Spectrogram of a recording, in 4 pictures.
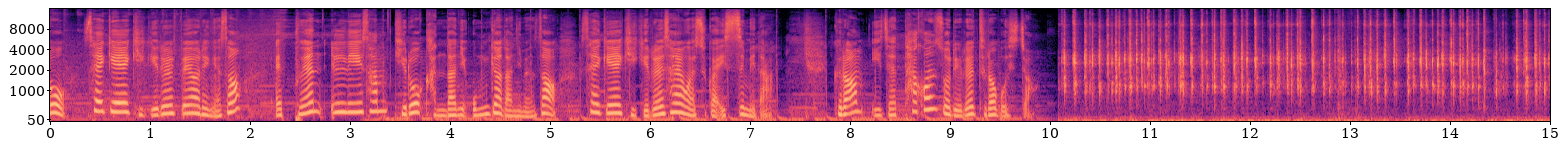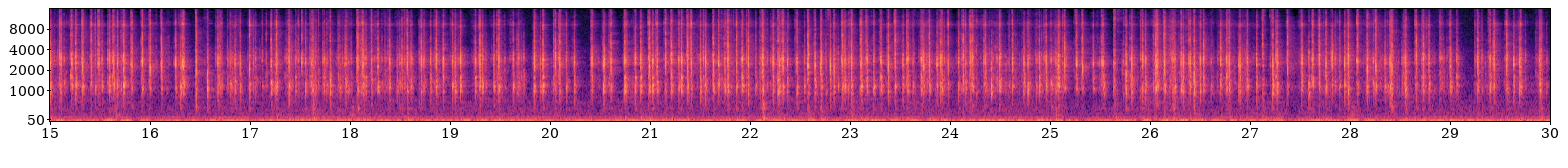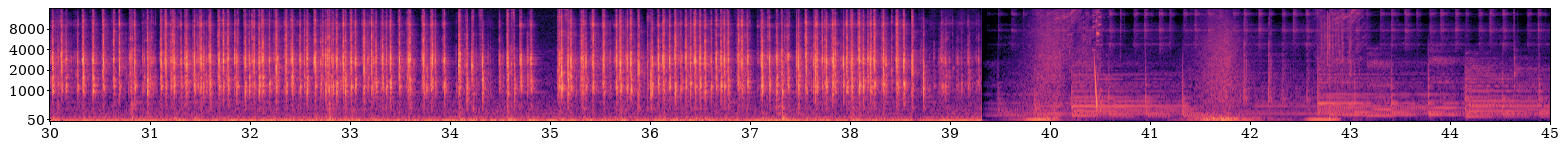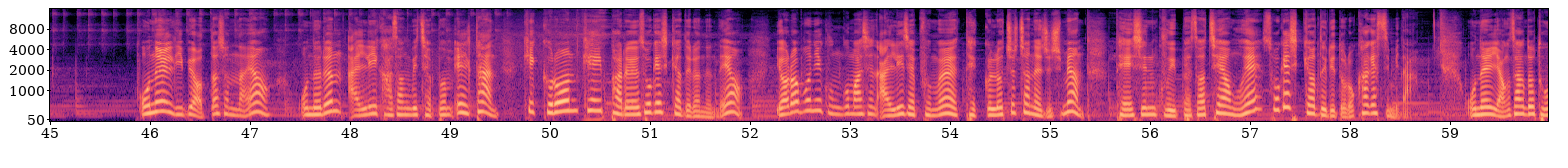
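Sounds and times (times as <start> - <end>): mechanical keyboard typing: 10.1 - 39.4.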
